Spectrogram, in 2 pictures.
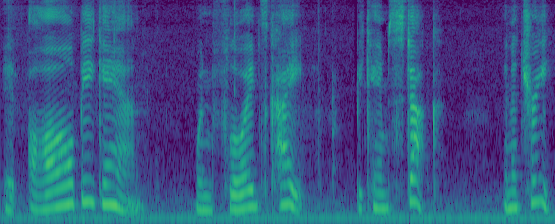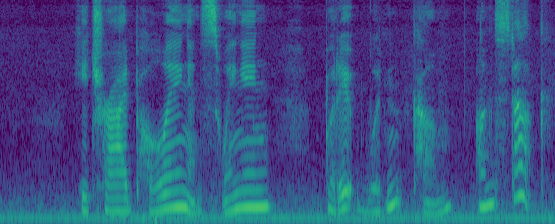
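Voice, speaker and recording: A woman reading children's picture books aloud as a storyteller, theatrical and expressive with dramatic pauses and emphasis. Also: mid-range voice, a little hiss or hum.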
